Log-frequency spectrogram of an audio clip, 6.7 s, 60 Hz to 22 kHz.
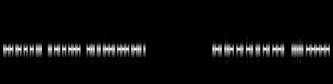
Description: Morse code, heard as a keyed tone, about 64 wpm, 700 Hz. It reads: WATTS INTO DIPOLE RUNNING 50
